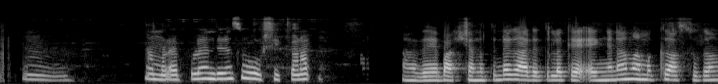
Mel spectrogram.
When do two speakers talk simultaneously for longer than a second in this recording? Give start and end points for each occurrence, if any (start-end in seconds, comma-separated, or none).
none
